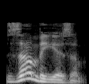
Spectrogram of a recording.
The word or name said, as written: zombiism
